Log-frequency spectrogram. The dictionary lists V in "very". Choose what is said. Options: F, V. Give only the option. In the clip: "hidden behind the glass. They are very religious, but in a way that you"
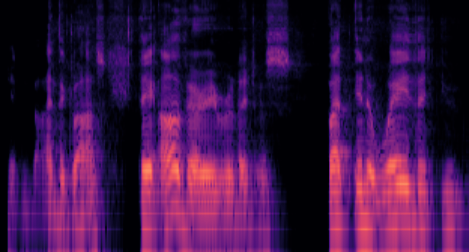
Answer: V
